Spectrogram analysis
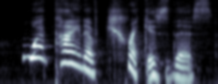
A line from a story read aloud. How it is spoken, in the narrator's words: shouted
